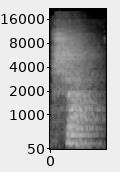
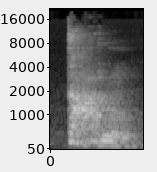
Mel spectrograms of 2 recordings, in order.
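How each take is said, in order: First: The t is said like ch. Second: The t is a plain t sound. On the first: The speaker calls it wrong. "on dit pas tsa ou tcha" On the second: The speaker calls it right. "on dit talon"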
